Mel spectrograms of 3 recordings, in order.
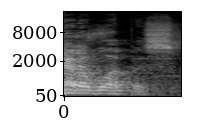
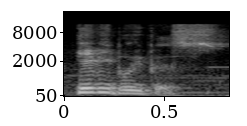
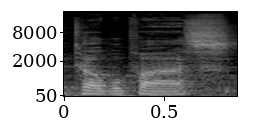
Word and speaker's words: Catoblepus: it's It was it starts with Catoblepus or Yes. Yeah. Catoblepus. Catoblepus. Or Kitty Bleepus, as you pronounce incorrectly, which is fun to say.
